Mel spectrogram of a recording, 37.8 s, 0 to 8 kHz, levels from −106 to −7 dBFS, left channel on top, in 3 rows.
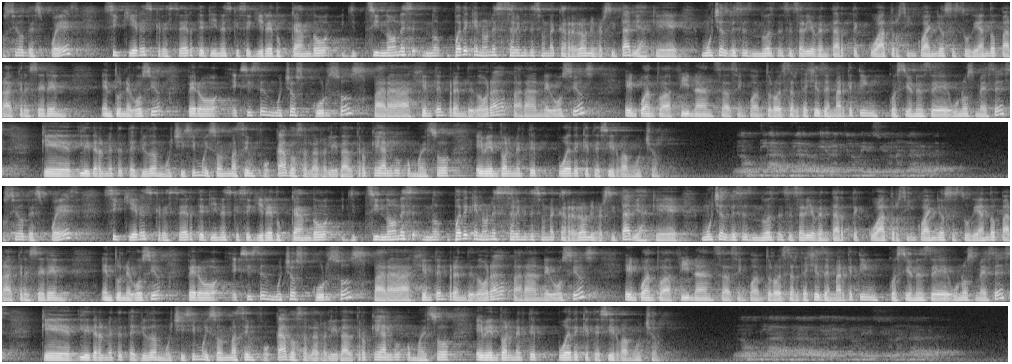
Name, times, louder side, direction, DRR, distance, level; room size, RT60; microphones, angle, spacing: voice 1, 0.0-33.4, equal, 5° right, 6 dB, 0.9 m, -25 dB
voice 2, 34.3-36.9, left 1 dB, 55° left, 3 dB, 5.8 m, -41 dB
30.0 x 24.5 x 7.9 m, 1.2 s
head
